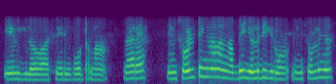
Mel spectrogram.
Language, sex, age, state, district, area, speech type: Tamil, female, 18-30, Tamil Nadu, Nagapattinam, urban, conversation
